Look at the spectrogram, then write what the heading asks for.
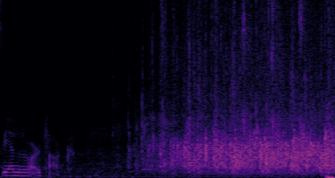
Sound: applause

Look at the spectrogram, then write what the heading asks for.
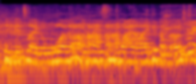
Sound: laughs

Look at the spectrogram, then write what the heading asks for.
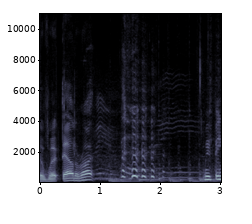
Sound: chuckles

